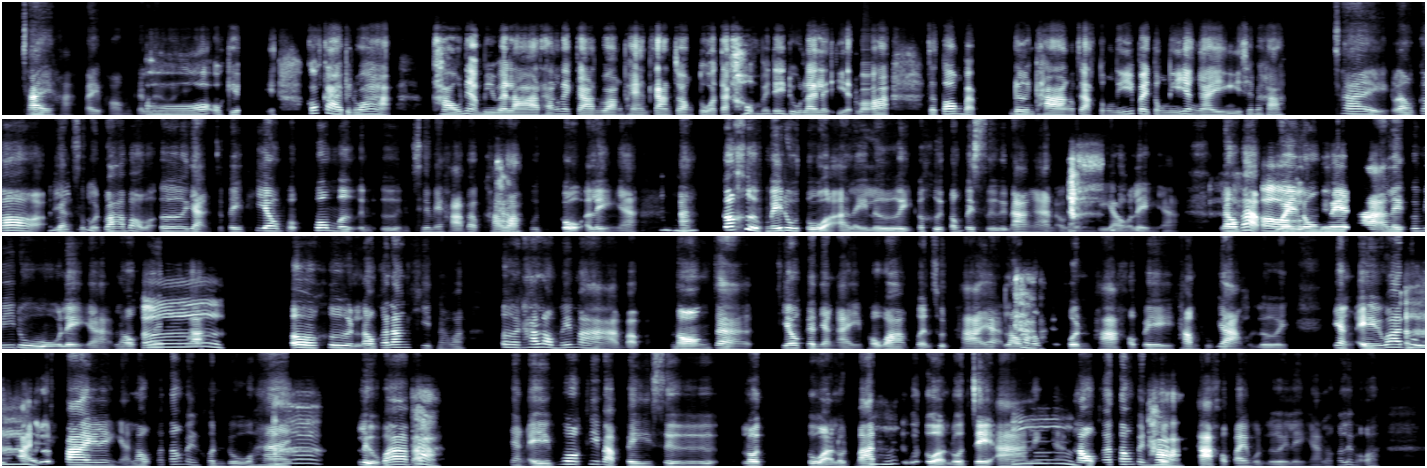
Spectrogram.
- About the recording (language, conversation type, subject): Thai, podcast, เวลาเจอปัญหาระหว่างเดินทาง คุณรับมือยังไง?
- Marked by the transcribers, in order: chuckle; tapping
